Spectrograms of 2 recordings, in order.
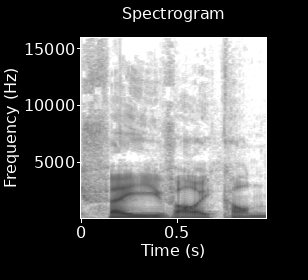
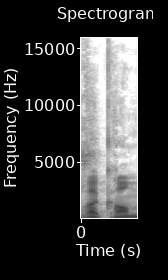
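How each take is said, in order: First: The first syllable has a long a vowel. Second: The first syllable has a short a vowel. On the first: The speaker calls it wrong. "some people do say fave icon" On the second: The speaker calls it right. "I say favicon"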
